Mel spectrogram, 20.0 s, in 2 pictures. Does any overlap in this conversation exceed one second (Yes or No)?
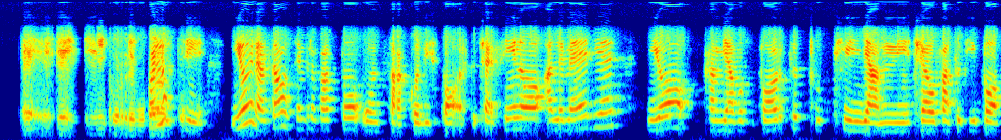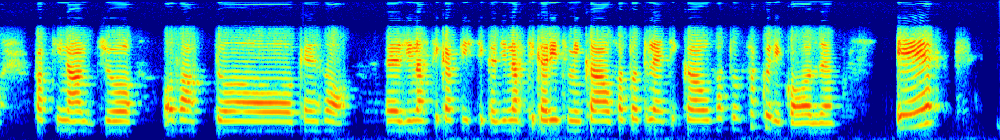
No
